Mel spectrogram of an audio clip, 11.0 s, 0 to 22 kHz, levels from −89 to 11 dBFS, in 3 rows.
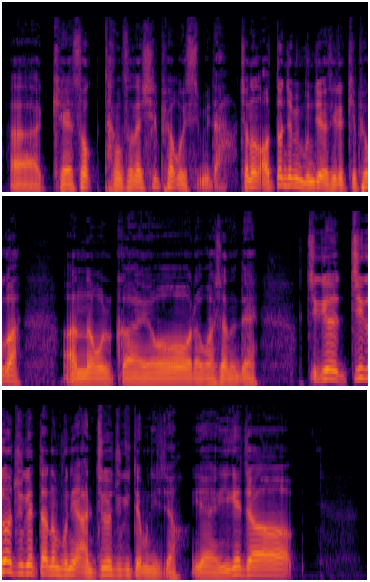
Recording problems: uneven, jittery; strongly; from 2.5 to 10 s

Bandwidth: 15 kHz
